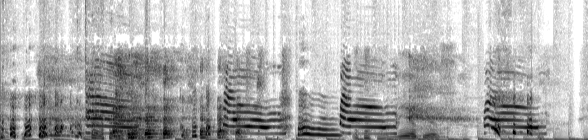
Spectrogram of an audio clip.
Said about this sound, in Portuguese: Se era o gato dele. Não é, é um gato, um gato muito curioso.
